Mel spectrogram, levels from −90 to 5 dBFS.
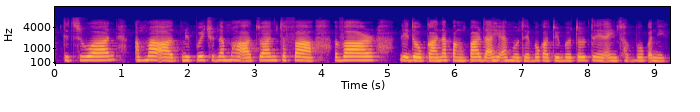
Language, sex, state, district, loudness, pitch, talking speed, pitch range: Mizo, female, Mizoram, Aizawl, -15 LUFS, 220 Hz, 190 wpm, 205-230 Hz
